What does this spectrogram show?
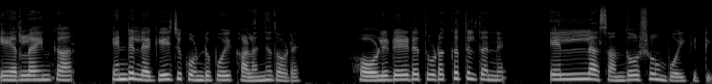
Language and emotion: Malayalam, sad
